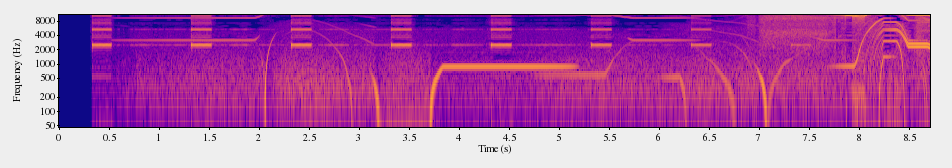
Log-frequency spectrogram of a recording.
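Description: Synthesized electronic sound effects: short beeps repeating about once a second, under pitch sweeps that glide up and down, with a steady held tone in the middle and a climb into a rising sweep near the end.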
